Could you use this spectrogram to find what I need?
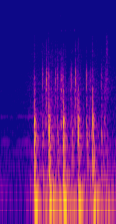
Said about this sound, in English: Snowflakes still clinging to his shoulders, he sighs deeply, then lifts a hand to knock on the door.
